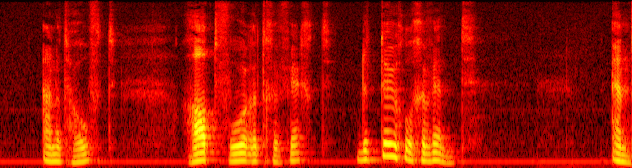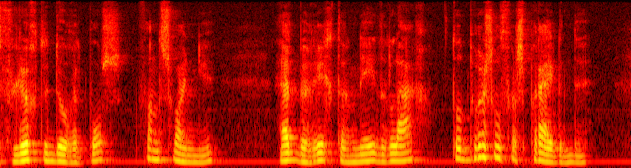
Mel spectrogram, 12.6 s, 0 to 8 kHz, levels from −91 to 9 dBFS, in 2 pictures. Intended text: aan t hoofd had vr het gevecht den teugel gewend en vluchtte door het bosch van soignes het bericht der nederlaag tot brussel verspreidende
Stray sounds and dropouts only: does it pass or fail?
pass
